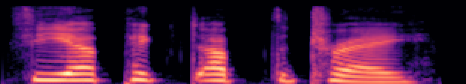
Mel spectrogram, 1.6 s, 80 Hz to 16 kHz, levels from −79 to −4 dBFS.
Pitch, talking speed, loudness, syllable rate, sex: 245 Hz, 195 wpm, -19 LUFS, 4.9 syllables/s, female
